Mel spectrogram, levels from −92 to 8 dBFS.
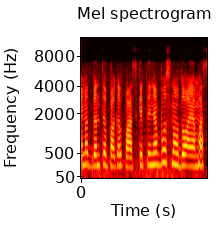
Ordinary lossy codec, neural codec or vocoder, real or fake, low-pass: Opus, 24 kbps; none; real; 7.2 kHz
